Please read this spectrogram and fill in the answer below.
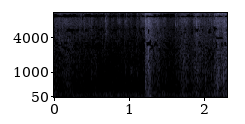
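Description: Plastic bread bag crinkling faintly as it is untwisted and opened, with a brief louder rustle about a second in.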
